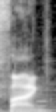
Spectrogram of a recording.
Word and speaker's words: Fang: Jackie Fong, but it's Fang. F A N G. but pronounced fun.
